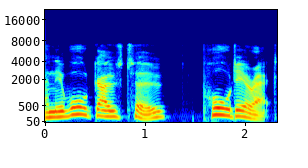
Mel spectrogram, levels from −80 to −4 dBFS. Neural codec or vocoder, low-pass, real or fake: none; 7.2 kHz; real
